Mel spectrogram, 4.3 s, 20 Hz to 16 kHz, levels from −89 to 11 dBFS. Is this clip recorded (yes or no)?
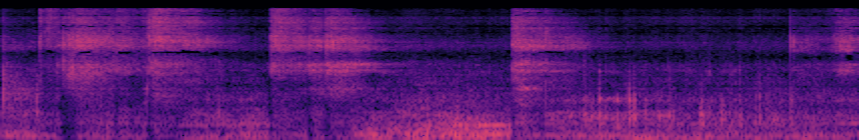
no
